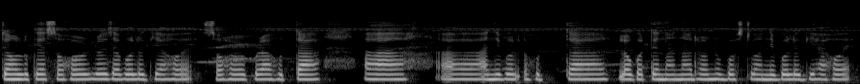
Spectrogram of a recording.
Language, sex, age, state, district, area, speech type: Assamese, female, 18-30, Assam, Sivasagar, rural, spontaneous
